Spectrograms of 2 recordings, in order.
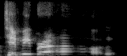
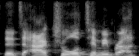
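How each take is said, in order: First: High, slow, stretched-out announcer call of the name; Tony Roberts announcer call. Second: Said in the usual way. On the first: Retold or imitated. Host honoring a donor with an announcer call. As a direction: draw the name out like a classic play-by-play man. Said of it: "with that, oh man, that Tony Roberts voice".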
